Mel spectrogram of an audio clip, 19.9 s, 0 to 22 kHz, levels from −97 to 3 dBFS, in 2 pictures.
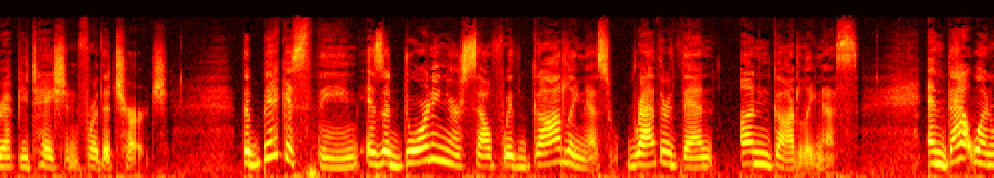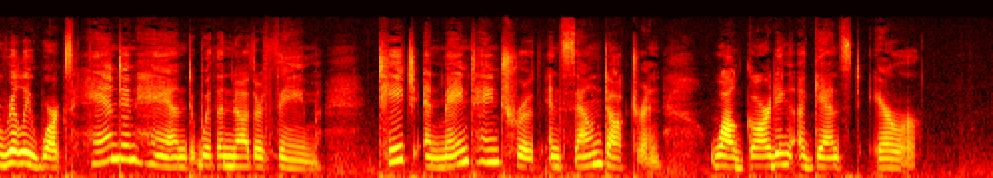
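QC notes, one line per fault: Nothing stood out on listening to the speech in this clip.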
